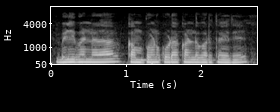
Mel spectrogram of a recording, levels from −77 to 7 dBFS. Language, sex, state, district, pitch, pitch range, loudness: Kannada, male, Karnataka, Bidar, 140 Hz, 135-145 Hz, -16 LUFS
